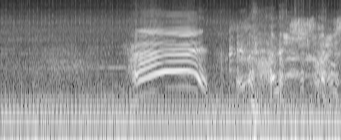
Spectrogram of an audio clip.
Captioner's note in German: schreit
